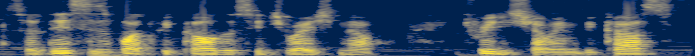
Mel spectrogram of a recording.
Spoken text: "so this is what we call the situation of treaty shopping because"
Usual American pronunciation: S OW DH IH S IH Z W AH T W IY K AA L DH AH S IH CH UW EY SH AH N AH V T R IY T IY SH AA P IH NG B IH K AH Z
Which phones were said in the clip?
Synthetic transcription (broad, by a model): S OW DH IH S IH Z W AH T W IY K AA L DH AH S IH CH UW EY SH AH N AH V T R IY T IY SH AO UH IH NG B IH K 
